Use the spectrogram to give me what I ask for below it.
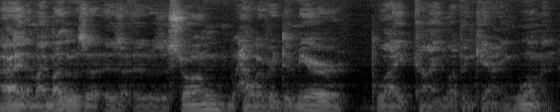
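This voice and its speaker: Over noticeable background noise and audible room echo, a man speaks fairly quickly in a very deep, low voice with monotone, flat intonation. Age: 60s. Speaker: TV interviewer. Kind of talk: interview conversation. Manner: halting, many fillers.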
